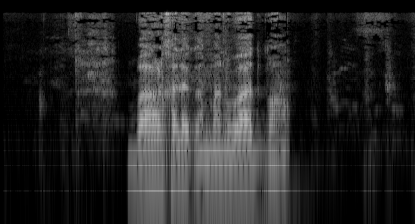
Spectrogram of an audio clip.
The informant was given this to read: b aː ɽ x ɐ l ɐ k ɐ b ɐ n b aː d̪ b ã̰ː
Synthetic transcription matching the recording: b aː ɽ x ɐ l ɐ k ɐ m ɐ n w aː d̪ b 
